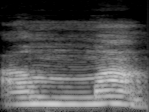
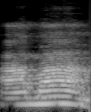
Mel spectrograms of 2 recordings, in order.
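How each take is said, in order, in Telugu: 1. మధ్య హల్లు ద్విత్వంగా, దీర్ఘంగా ఉంటుంది. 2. మధ్య హల్లు హ్రస్వంగా, ఒంటరిగా ఉంటుంది. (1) "అదే ఒత్తి చేరిస్తే నొక్కి పలుకుతుంటే దీనికి సంపూర్ణ పదం అవుతుందన్నమాట" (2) "ఇప్పుడు ఈ ఒత్తి లేకుండా చదివి చూద్దాం"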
